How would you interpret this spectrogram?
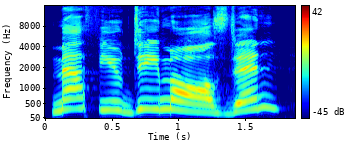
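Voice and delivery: hammed-up British name; British accent. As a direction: announce him like a posh Brit. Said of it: "I'm gonna do that from now on".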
